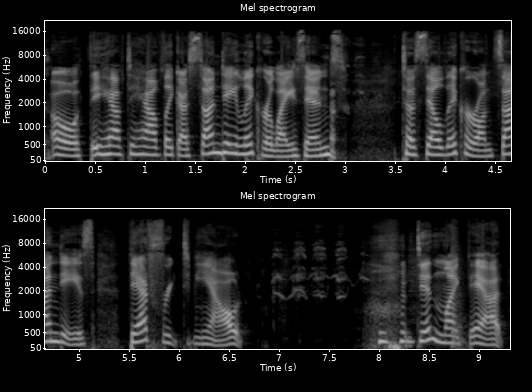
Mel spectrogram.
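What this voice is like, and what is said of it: Put-on Wisconsin accent. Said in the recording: “your Wisconsin accent”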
